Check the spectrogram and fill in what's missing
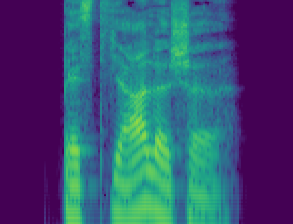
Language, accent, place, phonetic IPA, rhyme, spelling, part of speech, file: German, Germany, Berlin, [bɛsˈti̯aːlɪʃə], -aːlɪʃə, bestialische, adjective, De-bestialische.ogg
- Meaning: inflection of bestialisch: 1. strong/mixed nominative/accusative feminine singular 2. strong nominative/accusative plural 3. weak nominative all-gender singular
